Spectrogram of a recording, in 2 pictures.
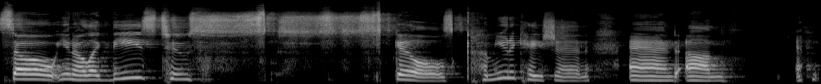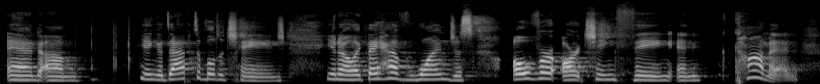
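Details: Real lifelong stuttering in an adult woman, which began around age three and was never outgrown, heard during a public talk.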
